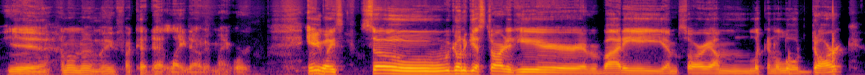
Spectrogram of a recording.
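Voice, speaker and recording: A man with a drawl hosts a live stream from a webcam, talking loosely and filling gaps with ums and uhs. His voice sits a little low, and the sound is dry and close. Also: normal speed, no room sound. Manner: rambling, filler-heavy, friendly. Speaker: paranormal investigator and live stream host. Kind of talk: casual live stream recap.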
